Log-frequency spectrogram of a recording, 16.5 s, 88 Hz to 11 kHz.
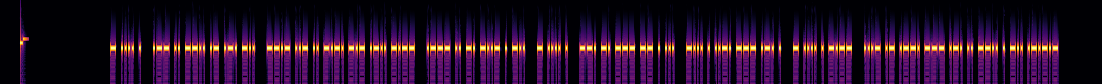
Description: Morse code, heard as a keyed tone, about 46 wpm, 700 Hz. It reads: THE WIZARD QUICKLY JINXED THE GNOMES BEFORE THEY VAPORIZED.
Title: Pangram Challenge v2 - 45wpm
